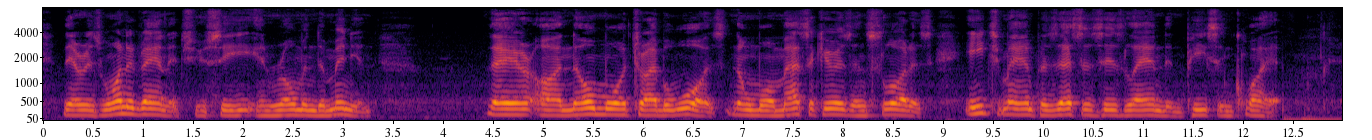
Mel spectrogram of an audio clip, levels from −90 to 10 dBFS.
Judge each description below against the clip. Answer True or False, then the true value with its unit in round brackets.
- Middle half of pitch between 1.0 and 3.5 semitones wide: True (2.4 semitones)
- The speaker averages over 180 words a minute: False (135 wpm)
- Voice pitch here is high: False (140 Hz)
